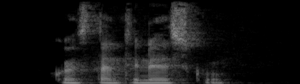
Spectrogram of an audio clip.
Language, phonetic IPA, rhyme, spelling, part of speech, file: Romanian, [konstantiˈnesku], -esku, Constantinescu, proper noun, LL-Q7913 (ron)-Constantinescu.wav
- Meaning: 1. a surname 2. a surname: Emil Constantinescu, third president of Romania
